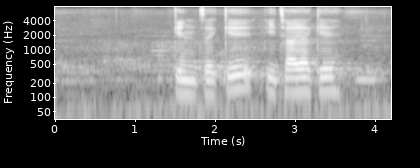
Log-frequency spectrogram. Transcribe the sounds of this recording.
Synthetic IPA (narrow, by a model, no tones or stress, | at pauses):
kʼɪn̩t͡sʼɛkʼɪitʰajakʼɪ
